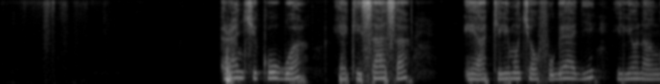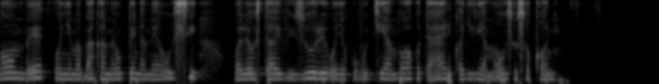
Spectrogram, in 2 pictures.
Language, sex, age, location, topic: Swahili, female, 18-24, Dar es Salaam, agriculture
